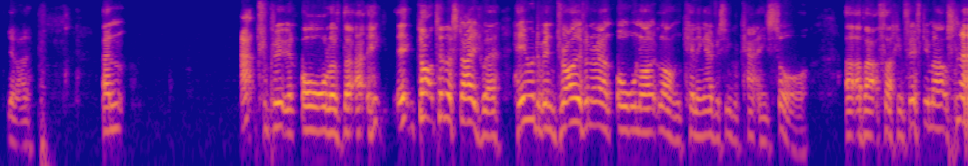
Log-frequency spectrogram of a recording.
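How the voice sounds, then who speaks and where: A man's voice: a little high, darkish tone, dull audio. A man from England, hosting a casual livestream, reading out chat comments in a sweary, jokey way with frequent laughs. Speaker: livestream host.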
